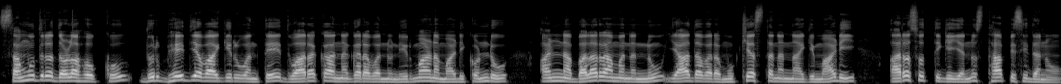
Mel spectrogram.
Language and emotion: Kannada, neutral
